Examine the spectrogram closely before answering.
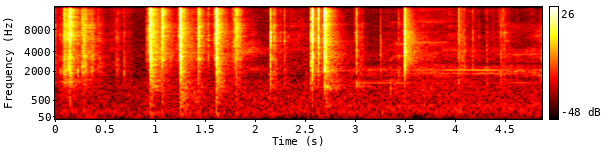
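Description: Typing on a Vivitar LVLUP Pro gaming keyboard: irregular key clicks and taps, which stop about three and a half seconds in.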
